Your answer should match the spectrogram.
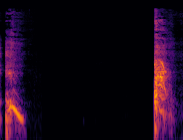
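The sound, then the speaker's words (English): Two separate coughs, fairly loud, with about two and a half seconds of silence between them. The first is throatier and the second sharper and breathier. “Sorry again for the coughing.”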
